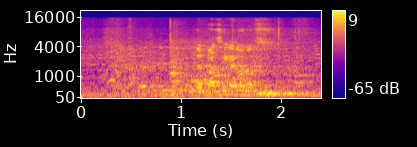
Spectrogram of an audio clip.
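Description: Speech over background music.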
